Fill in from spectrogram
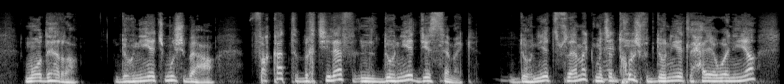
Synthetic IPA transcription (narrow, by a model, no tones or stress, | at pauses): mʊd̪ˤiɾˤːɑ̰ | d̪ʊhnəjːæt̪mʊʃbaʕa̰fɑqɑt̪ˤːbəxt̪əlæfd̪ːʊhnəjːæd̪jæləsːæmæ̰k | d̪ːʊhnəjːæt̪sːæmækmæt̪əd̪xʊlʃfid̪ːʊhnəjːæt̪lħajæwænəjːa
